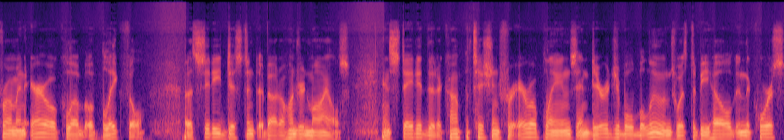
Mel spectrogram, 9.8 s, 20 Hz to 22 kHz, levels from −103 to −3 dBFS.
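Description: Throughout the clip, the gain rises and drops away, a breathing, pumping effect with a swing of something like 20 dB. The room noise sits about 41 dB below the speech. Loud and quiet passages sound flattened toward one level. This is gain pumping, likely from input gain set far too high and a fast limiter or compressor clamping down on each loud sound.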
